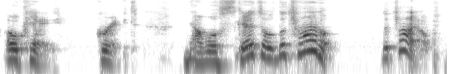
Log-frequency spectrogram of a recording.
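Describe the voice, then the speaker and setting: A woman's voice: mid-range voice, very animated, normal speed, fairly bright tone, husky. A woman voicing a stern, indignant judge losing all patience in a comedy script table read. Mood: exasperated. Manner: indignant, scolding.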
